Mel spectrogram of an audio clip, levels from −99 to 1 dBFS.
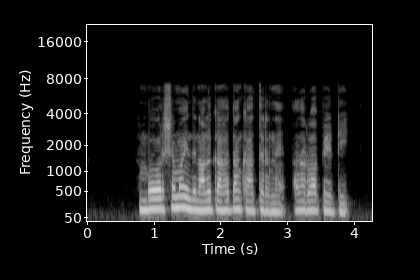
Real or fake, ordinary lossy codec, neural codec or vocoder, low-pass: real; none; none; 7.2 kHz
